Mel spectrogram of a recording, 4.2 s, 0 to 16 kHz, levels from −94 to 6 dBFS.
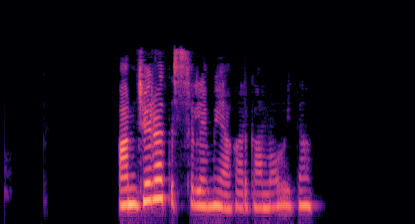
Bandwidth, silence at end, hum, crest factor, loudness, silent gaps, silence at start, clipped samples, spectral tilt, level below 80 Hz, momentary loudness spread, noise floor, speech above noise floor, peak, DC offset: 8 kHz; 1.05 s; none; 20 dB; -20 LUFS; none; 1.2 s; under 0.1%; -5 dB/octave; -74 dBFS; 13 LU; under -90 dBFS; over 71 dB; -2 dBFS; under 0.1%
